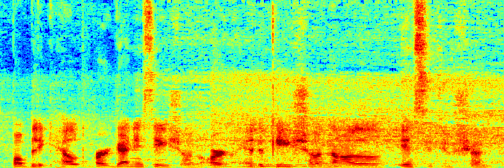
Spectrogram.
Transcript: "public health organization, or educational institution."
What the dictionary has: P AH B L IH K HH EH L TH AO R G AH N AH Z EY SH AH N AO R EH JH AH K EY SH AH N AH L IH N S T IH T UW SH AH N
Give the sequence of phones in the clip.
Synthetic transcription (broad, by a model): P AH B L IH K HH EH L T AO R G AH N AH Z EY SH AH N AO R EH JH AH K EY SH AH N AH L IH N S T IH T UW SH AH N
